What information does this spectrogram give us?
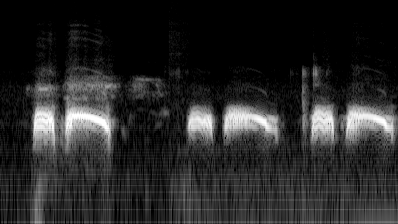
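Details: Spotted dove decoy in the 'thổ sấm' voice style, used to draw in wild doves: three two-part coos, a short opening syllable then a long descending coo, separated by silent pauses.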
